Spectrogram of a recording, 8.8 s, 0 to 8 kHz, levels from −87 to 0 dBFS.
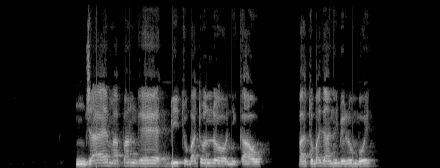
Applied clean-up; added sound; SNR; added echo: none; none; none; none.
